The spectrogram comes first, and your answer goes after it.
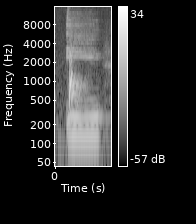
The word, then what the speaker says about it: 一: Lastly, when followed by any other tone other than the fourth tone, E is pronounced as the fourth tone itself.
